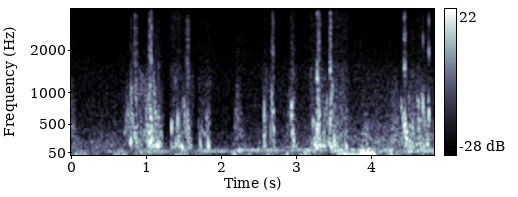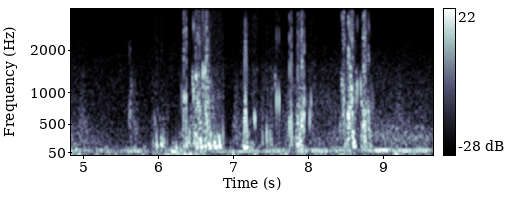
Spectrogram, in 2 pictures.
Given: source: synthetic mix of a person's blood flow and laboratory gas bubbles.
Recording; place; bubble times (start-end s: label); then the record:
Doppler ultrasound of blood flow; subclavian vein
0.73-1.25 s: bubbles
1.31-1.64 s: bubbles
1.69-1.88 s: bubbles
2.54-2.73 s: bubbles
2.90-3.03 s: bubbles
3.17-3.70 s: bubbles
4.38-4.81 s: bubbles
5.60-5.67 s: bubbles
5.91-6.15 s: bubbles
6.27-6.90 s: bubbles
7.08-7.33 s: bubbles
7.36-7.65 s: bubbles
7.72-8.10 s: bubbles
8.40-8.87 s: bubbles
From the record:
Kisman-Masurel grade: 232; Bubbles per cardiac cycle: several, 3 to 8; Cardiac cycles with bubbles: 50 to 99%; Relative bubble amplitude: moderate (0.250 to 0.450); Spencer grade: 3 (all of the cardiac periods contain showers or single bubble signals, but not dominating or overriding the cardiac motion signals); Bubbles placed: anywhere in the cardiac cycle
